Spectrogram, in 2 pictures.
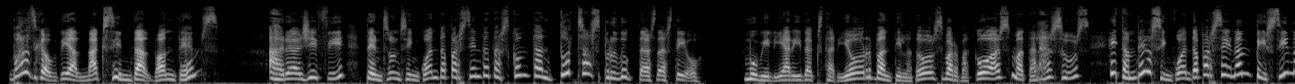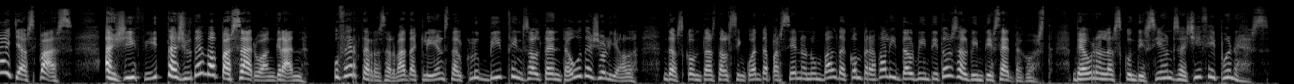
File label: catalan announcements; professional Spanish and Catalan voice actor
